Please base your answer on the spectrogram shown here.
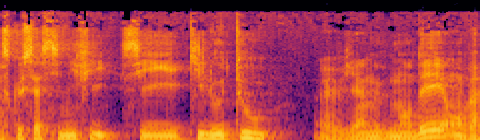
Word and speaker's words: Kiloutou: Donc il faut qu'on ait compris que Kiloutou veut dire Kiloutou, alors que ça s'écrit évidemment pas comme on l'entend.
